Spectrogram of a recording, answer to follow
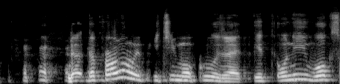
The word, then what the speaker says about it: Ichimoku: He was like, "Ichimoku Cloud." I don't know if I pronounce it right.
